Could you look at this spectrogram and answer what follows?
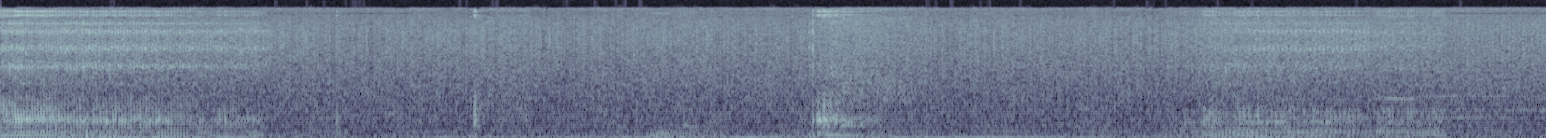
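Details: Low rattling snores, each followed by a quieter stretch, in a small quiet room during a mountain vacation: snoring.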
